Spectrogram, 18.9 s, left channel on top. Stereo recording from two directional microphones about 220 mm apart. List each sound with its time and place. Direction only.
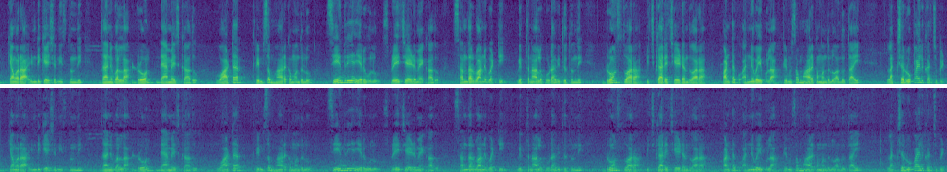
0.2 s speech: 50° left (ahead or behind)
